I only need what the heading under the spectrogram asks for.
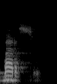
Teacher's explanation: hacen inserción de elementos vocálicos entre dos consonantes cuando no corresponde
